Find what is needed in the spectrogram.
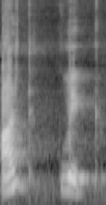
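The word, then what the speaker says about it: earthquake: अब यहाँ पे देखिए क्यू जो है, क्यू के साथ हमेशा यू आता है, यानी कि क्यू जो वर्ड है वह अकेला कभी नहीं आता। किसी भी वर्ड में आप देखेंगे कि क्यू अकेला कभी नहीं आएगा, इसके साथ हमेशा यू आता है और इस क्यू यू को हम क्वा प्रोनाउंस करते हैं।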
